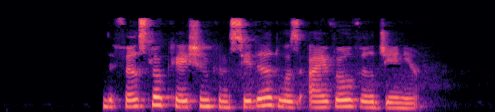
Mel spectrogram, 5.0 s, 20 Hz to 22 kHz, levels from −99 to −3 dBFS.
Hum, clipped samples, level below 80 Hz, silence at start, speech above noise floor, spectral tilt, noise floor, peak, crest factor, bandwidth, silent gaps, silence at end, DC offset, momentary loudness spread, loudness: none; under 0.1%; -80 dBFS; 1.05 s; over 64 dB; -2.5 dB/octave; under -90 dBFS; -8 dBFS; 20 dB; 11.5 kHz; none; 0.8 s; under 0.1%; 12 LU; -25 LUFS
